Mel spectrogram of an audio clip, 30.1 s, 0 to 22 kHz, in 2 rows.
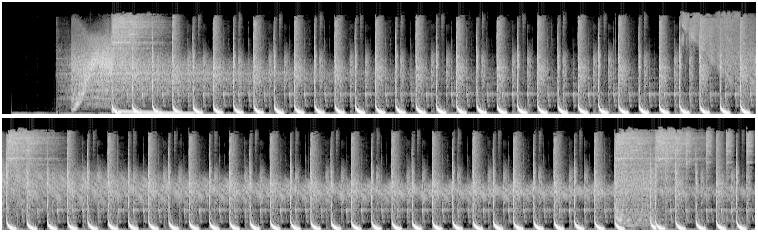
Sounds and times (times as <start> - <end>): Trance music: 1.1 - 8.0, 13.1 - 30.1.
